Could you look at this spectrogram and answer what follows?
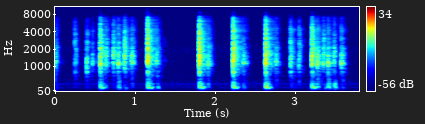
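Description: Computer keyboard keys pressed while working in Marg ERP software: close, crisp clicks in quick irregular bursts with short pauses between runs of typing.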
